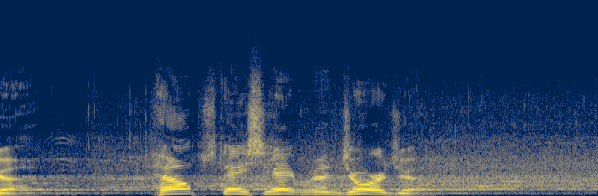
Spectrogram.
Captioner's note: applause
